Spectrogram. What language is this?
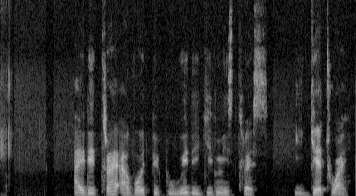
Nigerian Pidgin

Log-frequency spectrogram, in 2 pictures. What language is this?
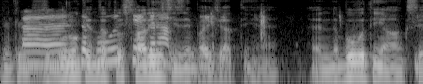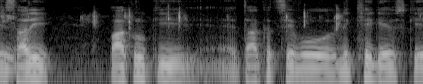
Hindi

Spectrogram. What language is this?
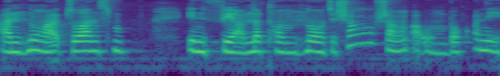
Mizo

